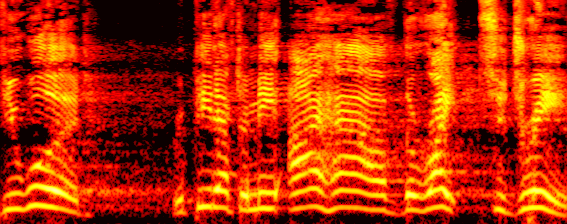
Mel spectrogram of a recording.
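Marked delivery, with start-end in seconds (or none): 2.2-4.3 full-voiced, commanding, authoritative big voice. Leading graduates in a line to repeat: big voice speaking with authority. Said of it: "but with big voices".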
